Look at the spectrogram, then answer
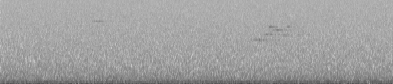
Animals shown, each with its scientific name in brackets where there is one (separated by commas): Hermit Thrush (Catharus guttatus)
